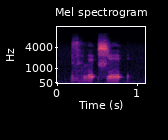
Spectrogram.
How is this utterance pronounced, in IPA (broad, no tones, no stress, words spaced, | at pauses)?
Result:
zə̤leʔ ɕeʔ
